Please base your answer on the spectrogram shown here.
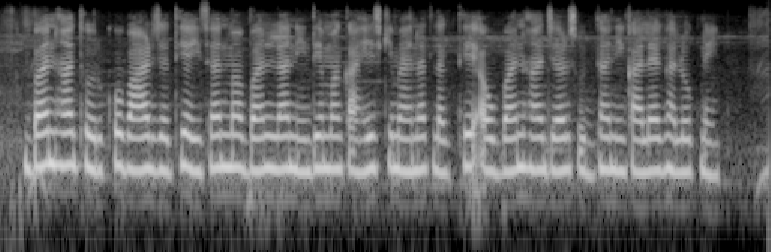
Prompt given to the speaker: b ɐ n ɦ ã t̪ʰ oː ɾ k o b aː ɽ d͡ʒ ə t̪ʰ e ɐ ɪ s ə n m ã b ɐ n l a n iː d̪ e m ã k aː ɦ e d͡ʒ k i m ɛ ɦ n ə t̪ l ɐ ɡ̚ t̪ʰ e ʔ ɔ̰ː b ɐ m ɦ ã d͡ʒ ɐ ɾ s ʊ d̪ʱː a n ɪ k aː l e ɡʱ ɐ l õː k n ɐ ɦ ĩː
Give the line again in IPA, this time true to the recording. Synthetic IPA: b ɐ n ɦ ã t̪ʰ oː ɾ k o b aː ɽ d͡ʒ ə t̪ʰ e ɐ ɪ s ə n m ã b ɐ n l a n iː d̪ e m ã k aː ɦ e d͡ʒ k i m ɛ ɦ n ə t̪ l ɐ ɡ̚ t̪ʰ e ʔ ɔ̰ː b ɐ n ɦ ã d͡ʒ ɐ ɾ s ʊ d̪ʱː a n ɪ k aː l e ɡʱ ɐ l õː k n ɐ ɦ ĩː

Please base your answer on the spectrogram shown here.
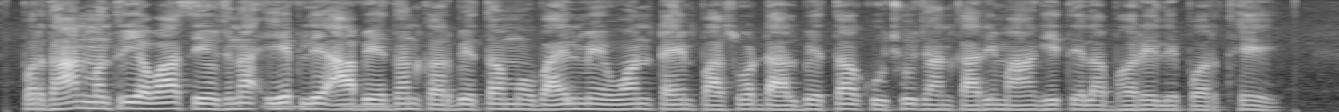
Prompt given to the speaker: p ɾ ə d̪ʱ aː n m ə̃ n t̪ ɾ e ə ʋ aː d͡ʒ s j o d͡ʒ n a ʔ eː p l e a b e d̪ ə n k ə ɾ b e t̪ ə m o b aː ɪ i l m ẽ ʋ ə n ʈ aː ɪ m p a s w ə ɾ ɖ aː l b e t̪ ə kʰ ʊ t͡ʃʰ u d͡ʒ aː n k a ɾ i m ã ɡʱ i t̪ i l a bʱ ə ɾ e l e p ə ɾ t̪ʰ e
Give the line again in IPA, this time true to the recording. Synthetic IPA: p ɾ ə d̪ʱ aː n m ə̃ n t̪ ɾ i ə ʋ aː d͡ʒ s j o d͡ʒ n a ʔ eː p l e a b e d̪ ə n k ə ɾ b e t̪ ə m o b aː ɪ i l m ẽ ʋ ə n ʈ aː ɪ m p a s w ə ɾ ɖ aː l b e t̪ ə k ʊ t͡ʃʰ u d͡ʒ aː n k a ɾ i m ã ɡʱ i t̪ e l a bʱ ə ɾ e l e p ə ɾ t̪ʰ e

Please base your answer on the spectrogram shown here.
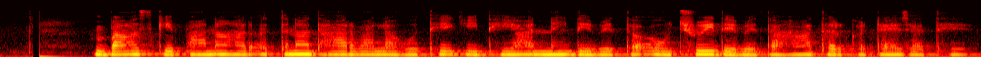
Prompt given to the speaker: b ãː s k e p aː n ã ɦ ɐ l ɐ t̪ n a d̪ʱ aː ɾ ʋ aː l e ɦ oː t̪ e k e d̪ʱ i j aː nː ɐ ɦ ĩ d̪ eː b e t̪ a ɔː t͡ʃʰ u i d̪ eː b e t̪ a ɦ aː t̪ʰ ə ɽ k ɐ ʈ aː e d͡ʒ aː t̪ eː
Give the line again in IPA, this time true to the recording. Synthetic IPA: b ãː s k e p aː n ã ɦ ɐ ɾ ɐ t̪ n a d̪ʱ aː ɾ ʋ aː l a ɦ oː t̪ e k i d̪ʱ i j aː nː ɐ ɦ ĩ d̪ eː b e t̪ a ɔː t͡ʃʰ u i d̪ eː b e t̪ a ɦ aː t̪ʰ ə ɾ k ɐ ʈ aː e d͡ʒ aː t̪ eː

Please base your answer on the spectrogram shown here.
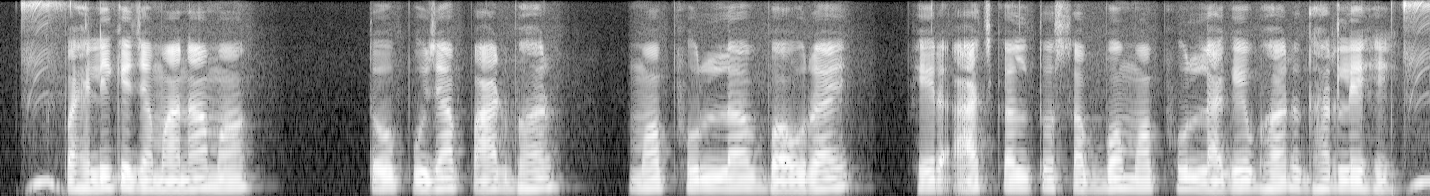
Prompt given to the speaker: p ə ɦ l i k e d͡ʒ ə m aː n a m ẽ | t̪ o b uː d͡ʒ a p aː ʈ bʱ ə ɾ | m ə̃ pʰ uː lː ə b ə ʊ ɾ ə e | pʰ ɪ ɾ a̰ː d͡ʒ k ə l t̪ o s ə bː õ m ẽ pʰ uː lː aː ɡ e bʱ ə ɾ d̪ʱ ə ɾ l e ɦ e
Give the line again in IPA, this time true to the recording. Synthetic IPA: p ə ɦ l i k e d͡ʒ ə m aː n a m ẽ | t̪ o p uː d͡ʒ a p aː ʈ bʱ ə ɾ | m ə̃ pʰ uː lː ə b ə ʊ ɾ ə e | pʰ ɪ ɾ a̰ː d͡ʒ k ə l t̪ o s ə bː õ m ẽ pʰ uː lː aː ɡ e bʱ ə ɾ d̪ʱ ə ɾ l e ɦ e

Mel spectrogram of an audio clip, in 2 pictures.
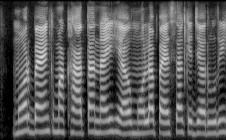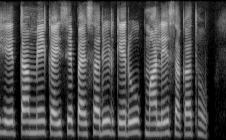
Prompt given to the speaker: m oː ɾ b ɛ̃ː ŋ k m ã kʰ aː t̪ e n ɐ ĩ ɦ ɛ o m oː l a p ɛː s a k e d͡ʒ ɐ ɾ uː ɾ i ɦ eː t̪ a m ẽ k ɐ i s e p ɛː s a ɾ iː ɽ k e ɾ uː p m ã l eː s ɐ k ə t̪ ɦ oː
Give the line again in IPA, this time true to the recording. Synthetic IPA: m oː ɾ b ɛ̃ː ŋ k m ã kʰ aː t̪ a n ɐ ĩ ɦ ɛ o m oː l a p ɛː s a k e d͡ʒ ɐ ɾ uː ɾ i ɦ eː t̪ a m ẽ k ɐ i s e p ɛː s a ɾ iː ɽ k e ɾ uː p m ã l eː s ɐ k ə t̪ ɦ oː

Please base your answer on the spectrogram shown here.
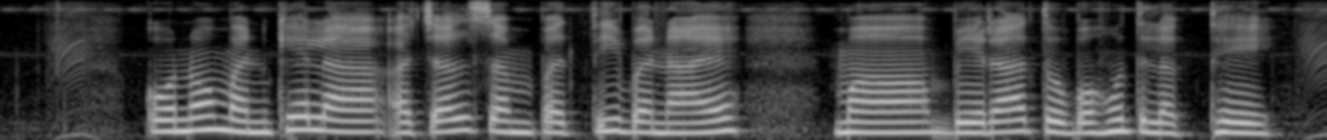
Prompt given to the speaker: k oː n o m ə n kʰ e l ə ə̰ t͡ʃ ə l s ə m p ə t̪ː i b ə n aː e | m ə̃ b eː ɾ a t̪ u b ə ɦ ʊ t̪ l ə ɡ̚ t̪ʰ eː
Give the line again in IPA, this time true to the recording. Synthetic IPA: k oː n o m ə n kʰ e l a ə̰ t͡ʃ ə l s ə m p ə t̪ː i b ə n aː e | m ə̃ b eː ɾ a t̪ o b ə ɦ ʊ t̪ l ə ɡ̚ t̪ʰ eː

